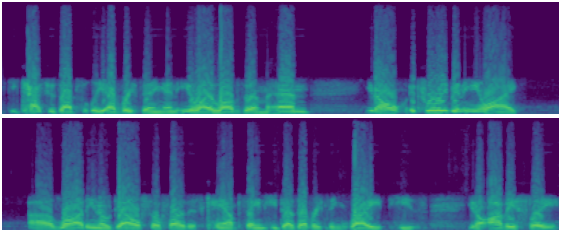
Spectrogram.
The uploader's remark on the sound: live call-in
